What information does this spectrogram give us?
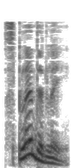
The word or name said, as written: splendidly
